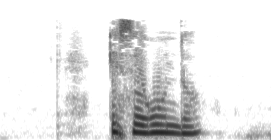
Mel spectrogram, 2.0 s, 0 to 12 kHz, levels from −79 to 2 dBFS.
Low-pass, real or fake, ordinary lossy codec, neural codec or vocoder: 7.2 kHz; real; MP3, 32 kbps; none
